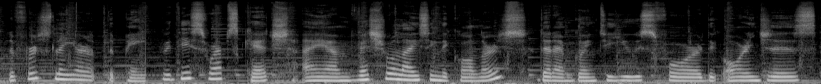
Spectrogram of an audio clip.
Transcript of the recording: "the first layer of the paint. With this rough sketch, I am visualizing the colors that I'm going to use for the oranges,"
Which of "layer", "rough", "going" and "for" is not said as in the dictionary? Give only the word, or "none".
rough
